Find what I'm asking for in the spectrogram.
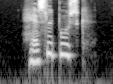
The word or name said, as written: hasselbusk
